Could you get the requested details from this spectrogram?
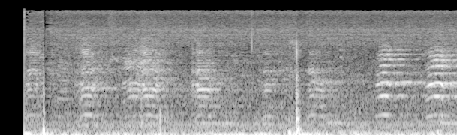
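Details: Magpie geese honking at the end of the dry season in Darwin, where thousands gather on irrigated greens; overlapping harmonic honks, several birds calling together, with low rumbling background noise and a couple of knocks.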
